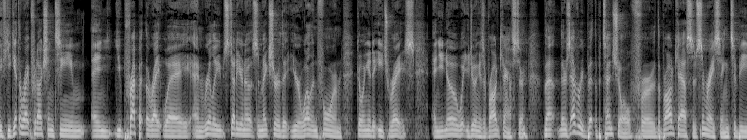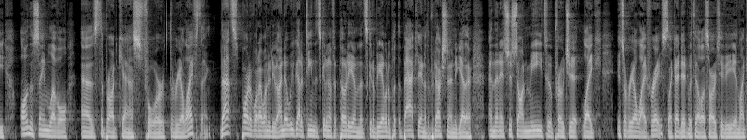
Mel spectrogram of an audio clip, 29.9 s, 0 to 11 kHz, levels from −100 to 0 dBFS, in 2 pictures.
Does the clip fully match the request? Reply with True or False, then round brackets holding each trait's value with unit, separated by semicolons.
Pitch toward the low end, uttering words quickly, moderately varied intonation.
True (110 Hz; 245 wpm; 3.4 semitones)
